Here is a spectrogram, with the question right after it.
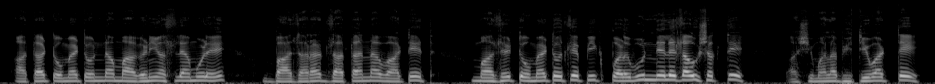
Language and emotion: Marathi, fearful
